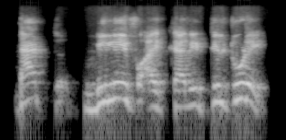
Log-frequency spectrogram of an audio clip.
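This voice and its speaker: A man speaks with an Indian accent at a high pitch. His pace is moderate. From India, Mumbai. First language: Gujarati. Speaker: motivational speaker. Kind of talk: speech to an audience. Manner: halting.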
